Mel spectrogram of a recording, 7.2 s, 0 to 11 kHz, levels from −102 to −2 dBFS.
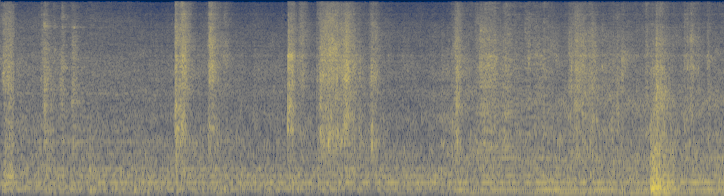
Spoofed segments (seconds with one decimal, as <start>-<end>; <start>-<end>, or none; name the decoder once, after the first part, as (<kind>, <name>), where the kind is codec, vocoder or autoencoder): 1.4-4.8 (codec, HILCodec); 5.5-7.2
